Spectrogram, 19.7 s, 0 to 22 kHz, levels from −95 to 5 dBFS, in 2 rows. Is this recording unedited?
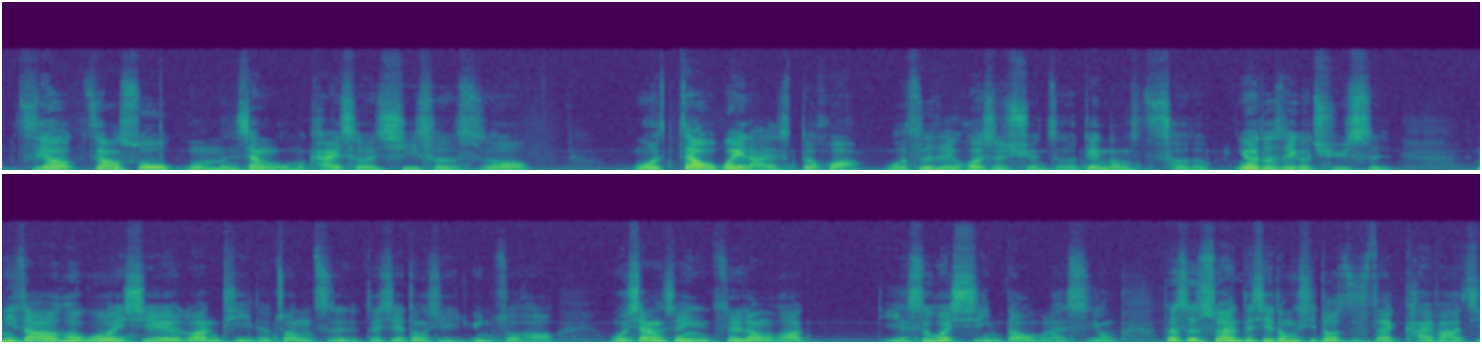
no; 1 cut; at 4.4 s

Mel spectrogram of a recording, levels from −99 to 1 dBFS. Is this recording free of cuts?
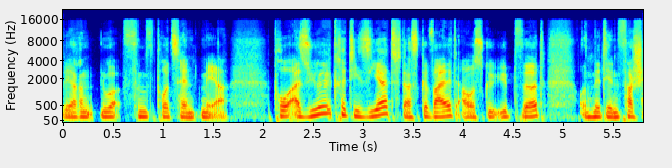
no; 1 cut; at 3.4 s

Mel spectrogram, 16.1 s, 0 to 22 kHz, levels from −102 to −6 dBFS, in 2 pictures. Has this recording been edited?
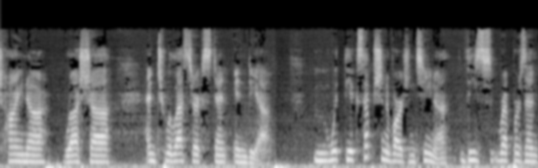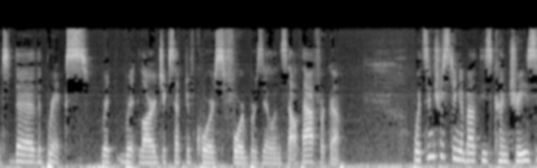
no; 0 cuts

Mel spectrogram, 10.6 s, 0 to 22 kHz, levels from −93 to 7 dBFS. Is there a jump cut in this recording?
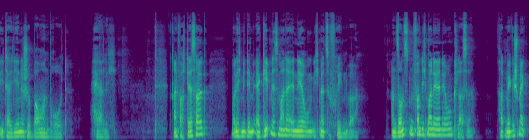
yes; 1 cut; at 3.3 s

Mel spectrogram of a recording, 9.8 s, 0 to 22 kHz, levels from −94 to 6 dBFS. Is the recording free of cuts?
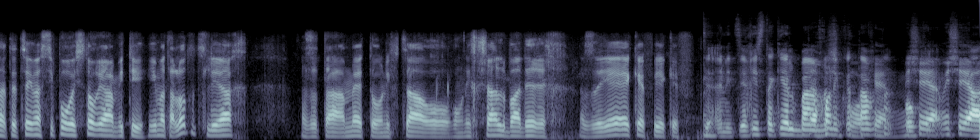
yes; 0 cuts

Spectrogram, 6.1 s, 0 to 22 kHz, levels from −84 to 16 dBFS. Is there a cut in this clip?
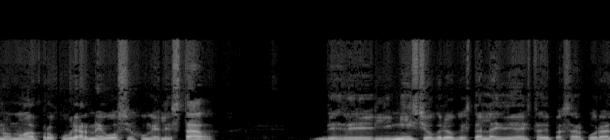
no; 0 cuts

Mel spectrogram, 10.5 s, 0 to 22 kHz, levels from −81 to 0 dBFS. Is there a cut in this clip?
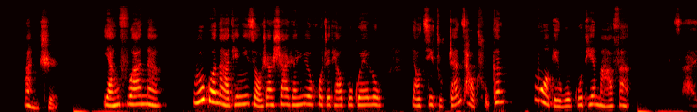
yes; 1 cut; at 9.5 s

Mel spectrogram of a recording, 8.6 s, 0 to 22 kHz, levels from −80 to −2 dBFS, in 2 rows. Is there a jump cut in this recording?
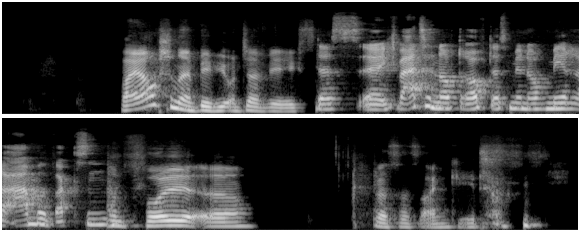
yes; 3 cuts; at 2.4 s, 5.1 s, 7.1 s

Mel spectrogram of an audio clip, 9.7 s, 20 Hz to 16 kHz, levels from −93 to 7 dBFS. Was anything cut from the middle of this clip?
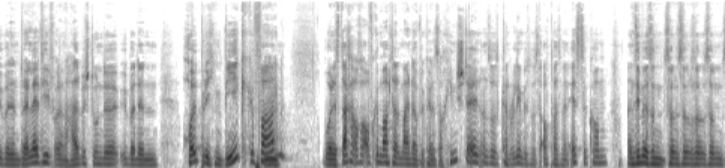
yes; 1 cut; at 8.2 s

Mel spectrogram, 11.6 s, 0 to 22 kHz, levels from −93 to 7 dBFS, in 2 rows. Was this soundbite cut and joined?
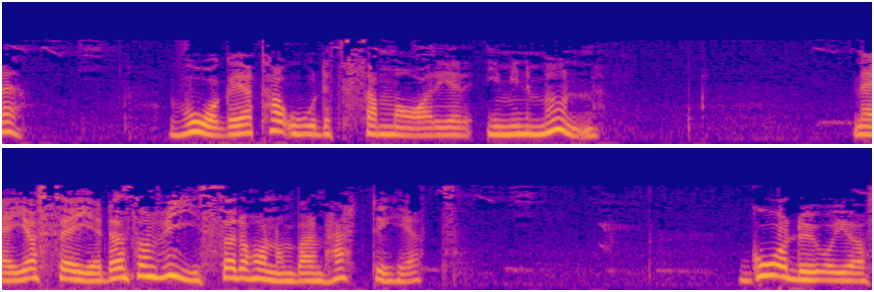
no; 0 cuts

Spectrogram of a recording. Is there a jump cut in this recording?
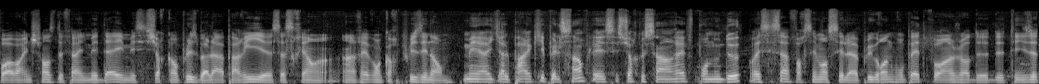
yes; 1 cut; at 4.6 s

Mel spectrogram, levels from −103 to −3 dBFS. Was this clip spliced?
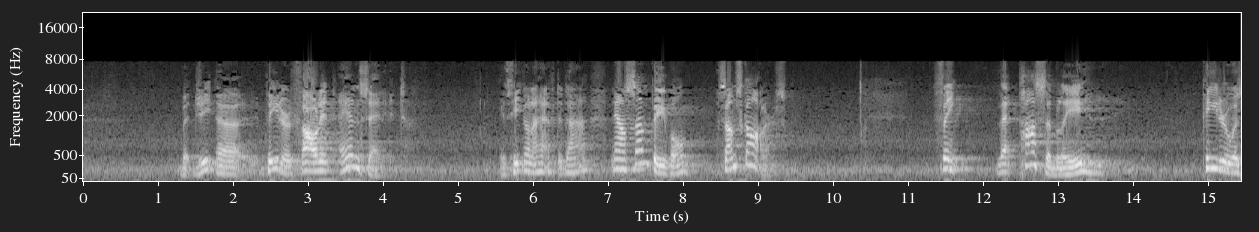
yes; 1 cut; at 5.4 s

